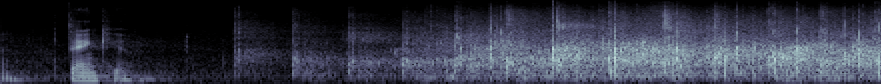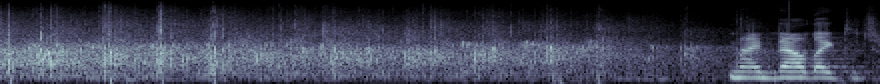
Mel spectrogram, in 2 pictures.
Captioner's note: applause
